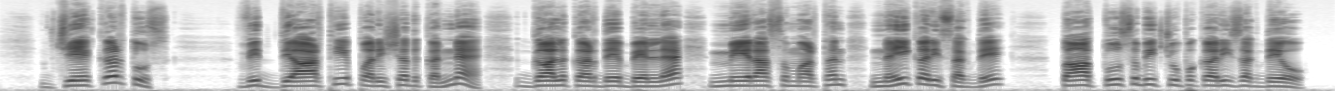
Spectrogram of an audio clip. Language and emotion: Dogri, angry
